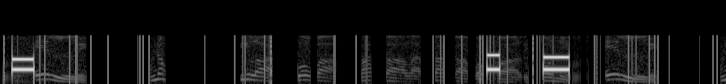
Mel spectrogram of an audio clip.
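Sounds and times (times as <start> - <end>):
DTMF tones: 0.2 - 0.4, 4.9 - 5.7.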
